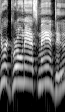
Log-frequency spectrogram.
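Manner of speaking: shouting angrily. Confronting another speaker who says he was abused as a child: yelling at someone. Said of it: "When you yell at me like that".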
